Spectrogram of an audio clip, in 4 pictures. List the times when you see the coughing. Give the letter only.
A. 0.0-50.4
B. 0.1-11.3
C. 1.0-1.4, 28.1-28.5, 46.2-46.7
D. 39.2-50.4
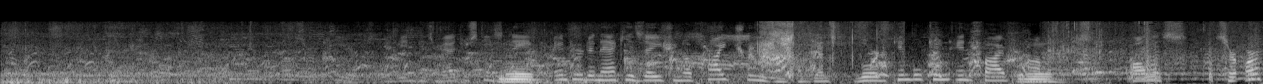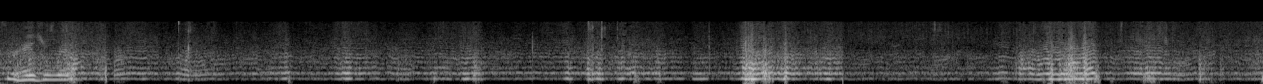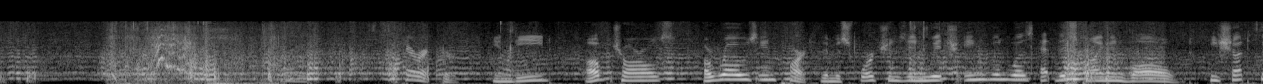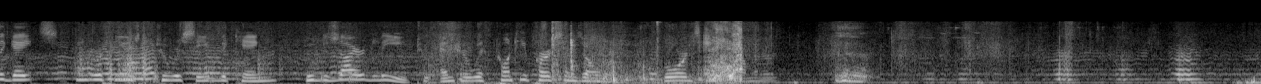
C.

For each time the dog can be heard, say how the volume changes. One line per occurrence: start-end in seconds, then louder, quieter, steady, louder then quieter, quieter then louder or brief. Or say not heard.
0.1-11.3 louder.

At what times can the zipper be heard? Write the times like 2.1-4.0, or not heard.
7.5-9.1, 26.3-28.1, 43.4-45.4.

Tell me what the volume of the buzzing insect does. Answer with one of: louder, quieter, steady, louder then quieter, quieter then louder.
quieter.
